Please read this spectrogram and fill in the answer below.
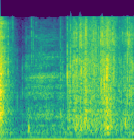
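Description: Plastic zip-lock bag packed with plastic miniatures crinkling and rustling as it is handled and set down on the table, the crackle growing busier about a second in.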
